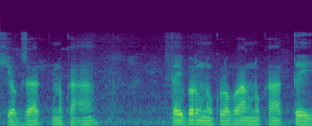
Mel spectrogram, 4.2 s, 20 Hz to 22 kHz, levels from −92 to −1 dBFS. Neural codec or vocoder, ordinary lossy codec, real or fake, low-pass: none; none; real; none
